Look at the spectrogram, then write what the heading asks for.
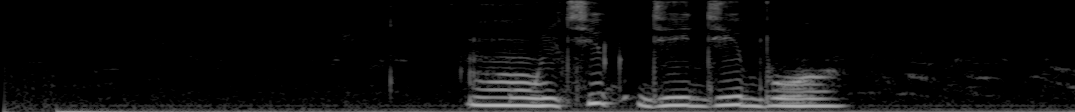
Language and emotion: Russian, neutral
